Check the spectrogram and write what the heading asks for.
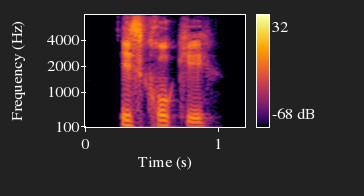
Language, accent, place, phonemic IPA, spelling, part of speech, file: French, France, Lyon, /ɛs.kʁɔ.ke/, escroquer, verb, LL-Q150 (fra)-escroquer.wav
- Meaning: to swindle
